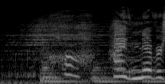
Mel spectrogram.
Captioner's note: Cameron Gasping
